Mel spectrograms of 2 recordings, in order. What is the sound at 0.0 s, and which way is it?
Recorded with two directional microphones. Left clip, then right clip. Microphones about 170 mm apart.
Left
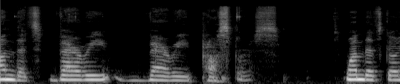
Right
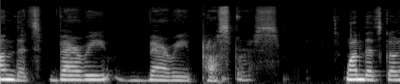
Speech, 20° right (ahead or behind).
